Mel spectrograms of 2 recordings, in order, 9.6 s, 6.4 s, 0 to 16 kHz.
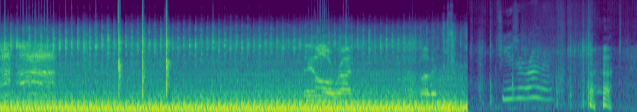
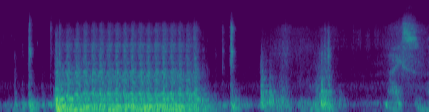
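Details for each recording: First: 1966 VW Westfalia SO42 split-window bus, off the road since 1987, running after static timing: steady even low thrum about four beats per second, no misses or knocks; clean normal idle. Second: 1966 VW Westfalia split-window bus sat over 30 years, first start attempt, cylinders pre-oiled, newly wired ignition switch: steady, even cranking pulses about two seconds, never catches; owner thinks no spark. Cranking no-start.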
